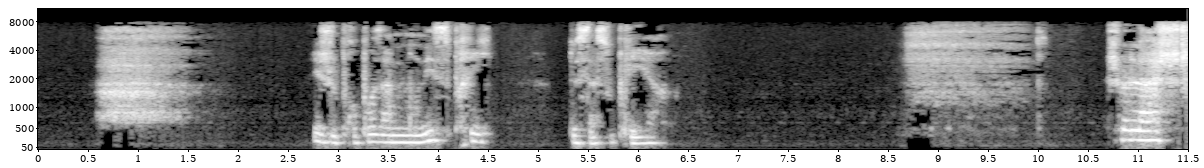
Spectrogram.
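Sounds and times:
slow exhale during a relaxation breathing exercise: 0:00.6 - 0:01.7, 0:08.7 - 0:10.1
speech: 0:02.8 - 0:04.6, 0:05.3 - 0:06.4, 0:10.8 - 0:11.4.

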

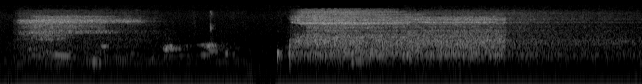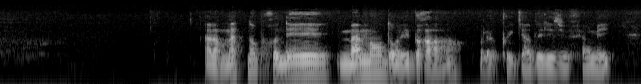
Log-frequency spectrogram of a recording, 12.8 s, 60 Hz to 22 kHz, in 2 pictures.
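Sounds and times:
slow breath in and out: 0:00.0 - 0:01.8, 0:02.8 - 0:07.0, 0:12.6 - 0:12.8
speech: 0:08.5 - 0:12.6.

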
